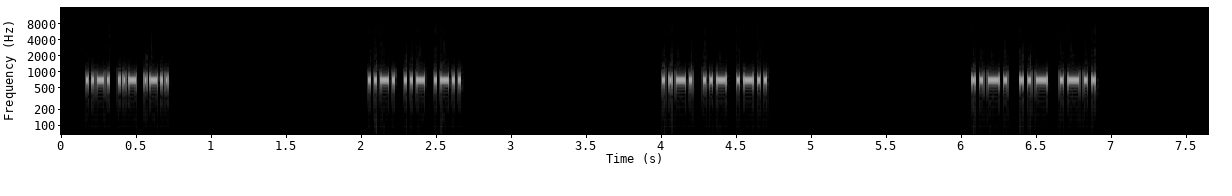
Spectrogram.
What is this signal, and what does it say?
Morse code, heard as a keyed tone, about 54 wpm, 700 Hz. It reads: FUL FUL FUL FUL
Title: Speed-Racing Prefixes and Suffixes 45wpm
